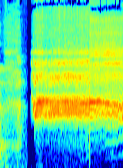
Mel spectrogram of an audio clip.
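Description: A man imitating a dial-up modem connecting with his voice: a steady, high-pitched screech that starts abruptly about half a second in and is held unbroken.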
